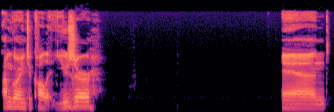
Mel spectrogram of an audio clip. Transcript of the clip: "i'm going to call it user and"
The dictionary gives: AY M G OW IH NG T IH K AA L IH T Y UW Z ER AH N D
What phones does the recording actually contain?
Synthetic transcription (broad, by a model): AY M G OW IH NG T IH K AA L IH T Y UW Z ER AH N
